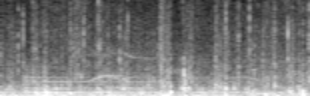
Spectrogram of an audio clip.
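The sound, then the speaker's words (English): Horse hooves clip-clop in a quick, continuous run of strikes as two riders head down toward a creek. “He and Dawkins rode down to the creek.”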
